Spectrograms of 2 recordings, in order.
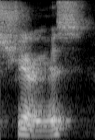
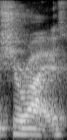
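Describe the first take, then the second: First: The name is said with a Japanese-style pronunciation. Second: The name is said with an anglicized pronunciation. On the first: The speaker calls it right. "it's Sharius" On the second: The speaker calls it wrong. "which was stupid and wrong"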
